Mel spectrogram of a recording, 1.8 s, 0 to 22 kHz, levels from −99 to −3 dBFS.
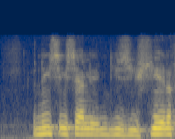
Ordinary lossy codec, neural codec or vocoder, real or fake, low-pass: none; none; real; none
